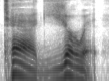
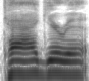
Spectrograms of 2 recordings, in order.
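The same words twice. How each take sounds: First: Said in the usual way. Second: Put-on high, bright-eyed child taunt; taunting kid voice. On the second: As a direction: play a cheeky little kid, high. Kid taunting while tagging him.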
